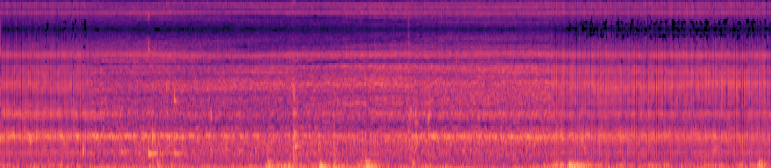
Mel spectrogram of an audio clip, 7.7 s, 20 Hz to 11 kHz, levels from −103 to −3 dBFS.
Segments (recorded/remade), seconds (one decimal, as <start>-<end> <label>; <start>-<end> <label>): 0.0-0.9 remade; 0.9-5.5 recorded; 5.5-7.7 remade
